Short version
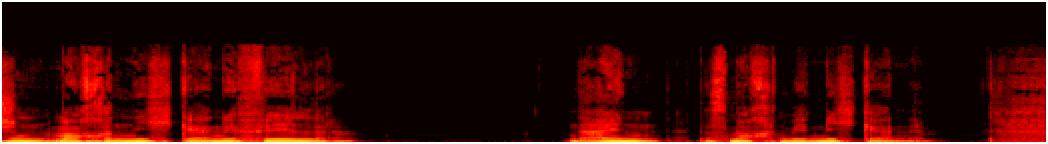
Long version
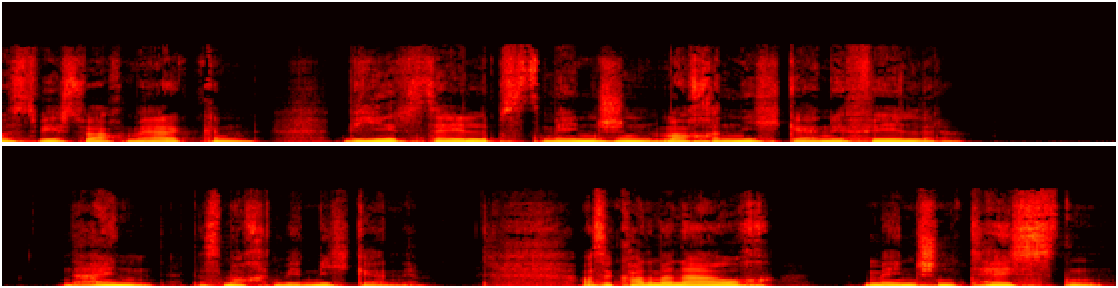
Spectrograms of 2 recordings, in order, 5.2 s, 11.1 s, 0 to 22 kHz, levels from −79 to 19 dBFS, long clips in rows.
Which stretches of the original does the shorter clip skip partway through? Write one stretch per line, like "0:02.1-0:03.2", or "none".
none

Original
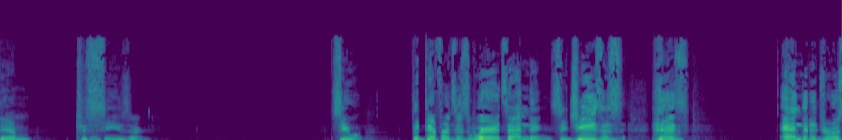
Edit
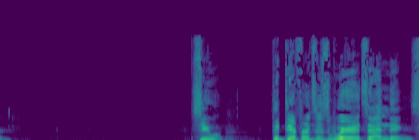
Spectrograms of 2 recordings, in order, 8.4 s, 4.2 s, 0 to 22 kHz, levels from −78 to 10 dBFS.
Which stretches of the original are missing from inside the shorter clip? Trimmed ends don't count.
none

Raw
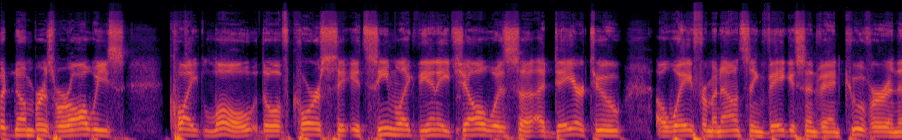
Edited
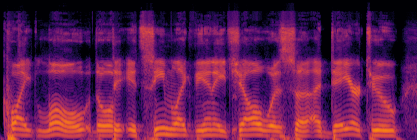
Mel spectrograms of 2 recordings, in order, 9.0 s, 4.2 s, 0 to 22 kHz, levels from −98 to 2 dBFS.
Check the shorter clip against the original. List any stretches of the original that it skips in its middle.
0:02.8-0:03.4

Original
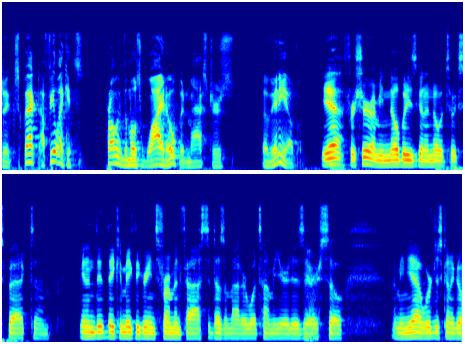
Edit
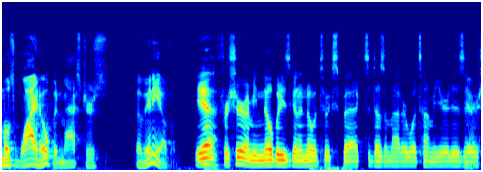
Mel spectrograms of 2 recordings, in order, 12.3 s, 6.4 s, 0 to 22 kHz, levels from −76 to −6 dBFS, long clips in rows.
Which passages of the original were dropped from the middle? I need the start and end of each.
0:06.5-0:08.8

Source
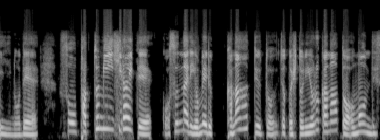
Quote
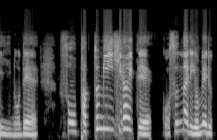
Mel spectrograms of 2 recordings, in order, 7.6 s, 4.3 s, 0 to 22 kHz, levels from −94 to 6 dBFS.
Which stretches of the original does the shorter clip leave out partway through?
none

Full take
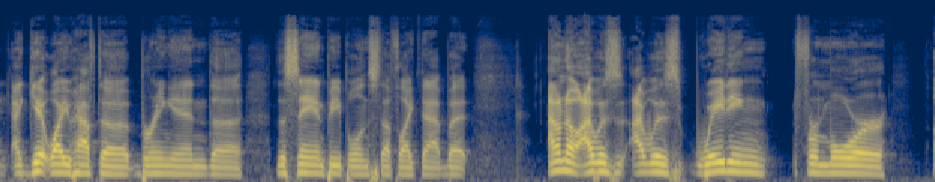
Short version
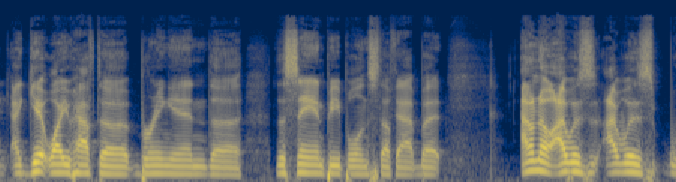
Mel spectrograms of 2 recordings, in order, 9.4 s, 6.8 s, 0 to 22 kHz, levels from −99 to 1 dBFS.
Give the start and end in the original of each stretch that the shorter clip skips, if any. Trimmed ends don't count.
0:03.9-0:04.2

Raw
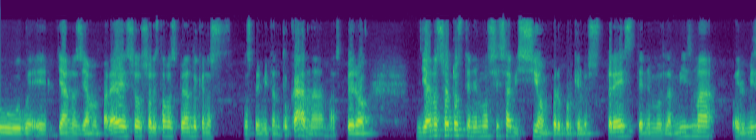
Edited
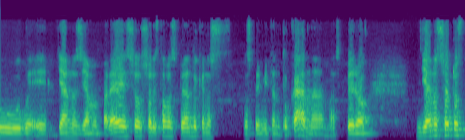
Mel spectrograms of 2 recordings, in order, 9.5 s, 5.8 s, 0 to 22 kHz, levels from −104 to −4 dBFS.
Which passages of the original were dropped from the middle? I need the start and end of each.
none

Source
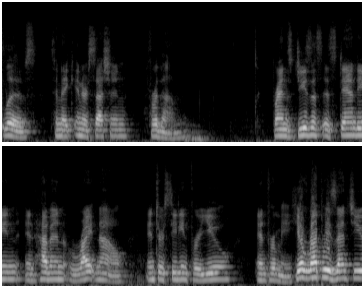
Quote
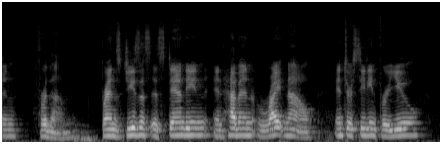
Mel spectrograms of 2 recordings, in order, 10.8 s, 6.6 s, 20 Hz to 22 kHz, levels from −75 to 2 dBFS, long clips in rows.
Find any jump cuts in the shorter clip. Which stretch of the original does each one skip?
0:03.1-0:04.0

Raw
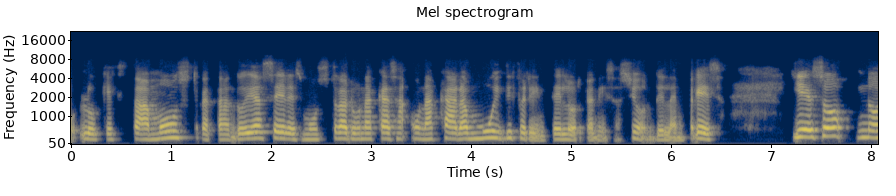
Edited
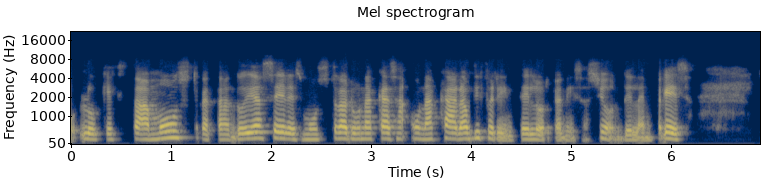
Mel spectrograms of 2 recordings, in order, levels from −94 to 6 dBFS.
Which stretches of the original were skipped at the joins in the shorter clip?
0:04.0-0:04.3

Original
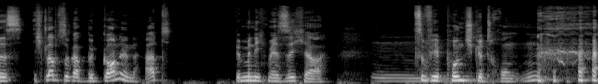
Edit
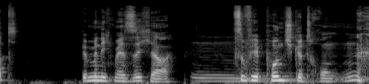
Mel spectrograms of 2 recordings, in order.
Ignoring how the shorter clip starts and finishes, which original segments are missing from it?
0:03.4-0:03.7

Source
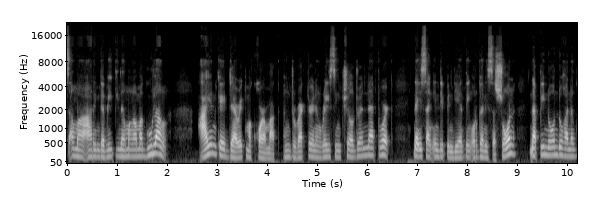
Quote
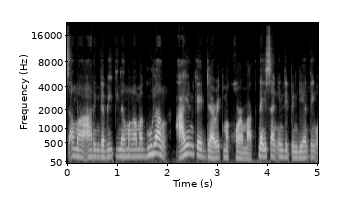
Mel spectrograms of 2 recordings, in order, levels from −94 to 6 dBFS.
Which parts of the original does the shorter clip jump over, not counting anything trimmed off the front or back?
0:02.1-0:02.5
0:04.3-0:06.9

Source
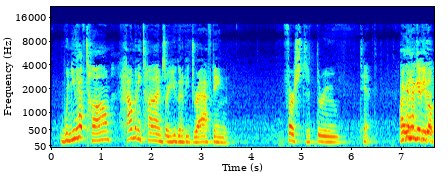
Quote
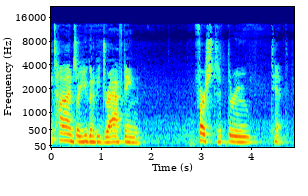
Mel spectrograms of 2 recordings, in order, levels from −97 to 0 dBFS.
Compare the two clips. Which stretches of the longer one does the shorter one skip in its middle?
none

